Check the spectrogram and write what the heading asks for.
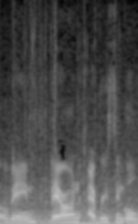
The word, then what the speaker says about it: Levain: We just went to Levain, which from an inside source is actually pronounced Levon, I think, but that feels a little bit wrong to me, so I'm going to keep calling it Levain.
